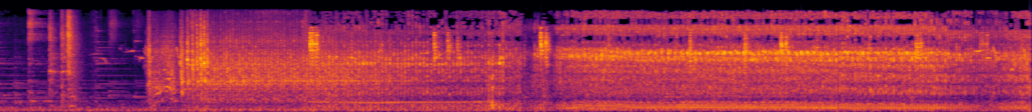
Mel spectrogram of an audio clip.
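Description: Music for the first two seconds, then a vehicle engine starts suddenly with a burst of noise and keeps running, settling into a steady low running sound from about seven seconds in.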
